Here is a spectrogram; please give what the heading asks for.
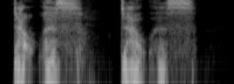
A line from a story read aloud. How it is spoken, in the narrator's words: murmured Don Benito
